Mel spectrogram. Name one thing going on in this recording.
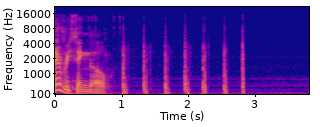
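Quick cartoon footsteps patter across a floor.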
